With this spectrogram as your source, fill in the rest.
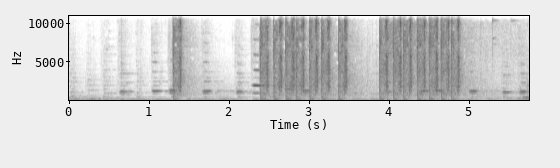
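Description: Gunfire in PlayerUnknown's Battlegrounds: a single sharp shot, then two long bursts of rapid automatic fire, loud and close, with a short lull between them and game music running underneath.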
